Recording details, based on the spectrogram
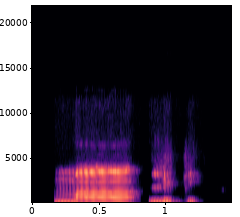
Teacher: सिर्फ मा की आवाज 2 सेकंड लंबी करेंगे और ली और की 1-1 सेकंड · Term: खड़ी जबर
